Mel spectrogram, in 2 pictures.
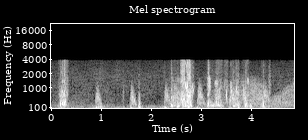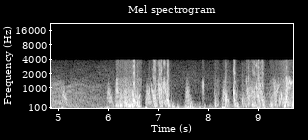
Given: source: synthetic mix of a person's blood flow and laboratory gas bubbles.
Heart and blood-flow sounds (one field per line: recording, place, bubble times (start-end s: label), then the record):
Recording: Doppler ultrasound of blood flow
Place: subclavian vein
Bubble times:
0.14-0.35 s: bubbles
2.36-2.86 s: bubbles
3.10-3.54 s: bubbles
3.56-3.97 s: bubbles
4.19-4.29 s: bubbles
6.12-6.67 s: bubbles
6.79-7.27 s: bubbles
7.86-7.92 s: bubbles
8.11-8.22 s: bubbles
8.30-8.41 s: bubbles
8.49-8.59 s: bubbles
8.66-9.14 s: bubbles
9.21-9.71 s: bubbles
From the record:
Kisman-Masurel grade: 233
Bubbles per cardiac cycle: several, 3 to 8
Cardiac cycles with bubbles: 50 to 99%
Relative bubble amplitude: loud (0.450 to 0.775)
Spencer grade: 3 (all of the cardiac periods contain showers or single bubble signals, but not dominating or overriding the cardiac motion signals)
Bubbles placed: anywhere in the cardiac cycle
